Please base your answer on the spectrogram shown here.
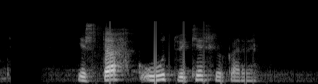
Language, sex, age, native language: Icelandic, female, 30-39, Icelandic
